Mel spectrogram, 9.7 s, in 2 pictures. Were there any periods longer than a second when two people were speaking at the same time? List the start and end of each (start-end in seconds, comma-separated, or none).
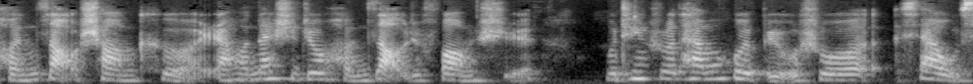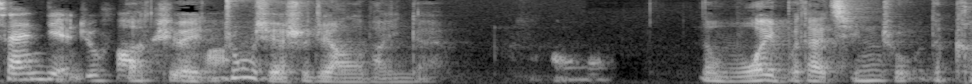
none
